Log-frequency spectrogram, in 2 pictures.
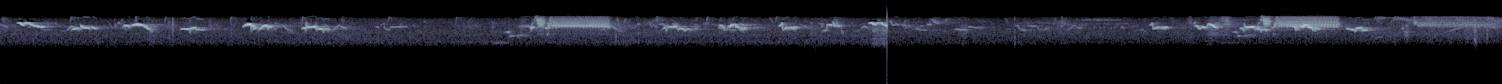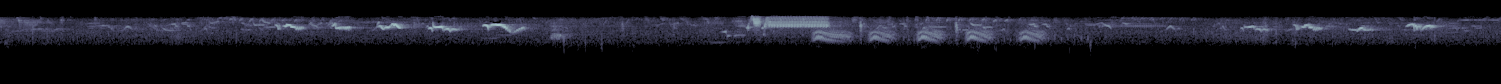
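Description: Birds chirping in quick runs of short, high notes, over and over, with three longer, noisier calls about five, thirteen and twenty-three seconds in.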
